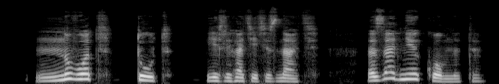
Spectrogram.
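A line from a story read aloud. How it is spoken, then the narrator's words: Embarrassed, suddenly angry. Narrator (Russian): от стыда за такое упущение, голос ее вдруг прозвучал сердито, объявила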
